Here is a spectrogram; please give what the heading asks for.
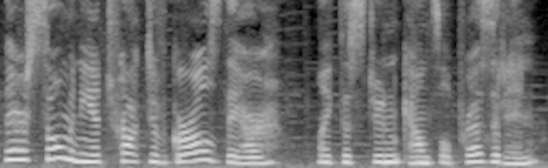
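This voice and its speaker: Love-struck teen game heroine; tiny high voice, hesitant, clingy, faint music behind. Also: female voice, normal speed. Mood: clingy, longing. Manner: hesitant, pleading, soft-hearted. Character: shy, clingy, love-struck teenage schoolgirl. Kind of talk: video game voice acting.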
